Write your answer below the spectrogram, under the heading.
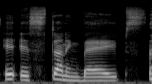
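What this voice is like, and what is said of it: Poor put-on British accent. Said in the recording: “I'm gonna try my best British accent. ... That was a horrible British accent.”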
